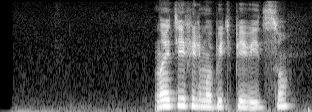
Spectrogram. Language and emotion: Russian, neutral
